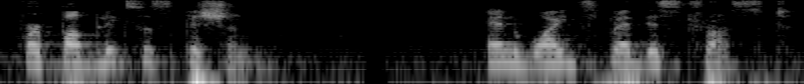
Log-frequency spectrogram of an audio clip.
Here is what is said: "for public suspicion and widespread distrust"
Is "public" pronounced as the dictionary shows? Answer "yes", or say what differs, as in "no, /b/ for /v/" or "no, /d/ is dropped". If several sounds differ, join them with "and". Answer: yes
